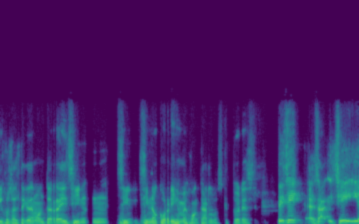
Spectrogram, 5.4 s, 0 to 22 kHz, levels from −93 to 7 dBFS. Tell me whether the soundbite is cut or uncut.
uncut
